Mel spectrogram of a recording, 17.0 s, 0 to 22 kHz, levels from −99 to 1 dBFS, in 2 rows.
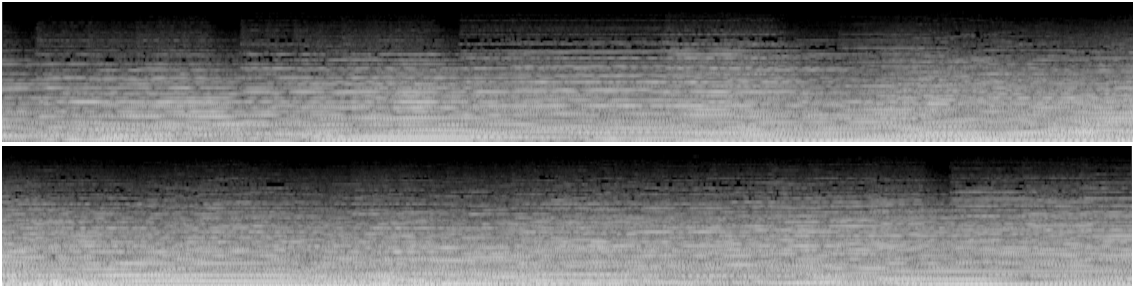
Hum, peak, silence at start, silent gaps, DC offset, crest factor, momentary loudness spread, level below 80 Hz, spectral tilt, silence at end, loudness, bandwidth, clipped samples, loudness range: none; -6 dBFS; 0 s; none; under 0.1%; 14 dB; 4 LU; -24 dBFS; -8 dB/octave; 0 s; -21 LUFS; 8.8 kHz; under 0.1%; 3 LU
